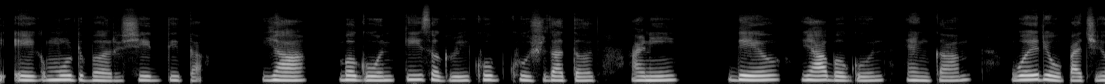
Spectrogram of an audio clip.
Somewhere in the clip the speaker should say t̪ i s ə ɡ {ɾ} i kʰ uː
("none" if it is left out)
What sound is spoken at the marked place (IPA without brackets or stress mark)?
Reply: ɭ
